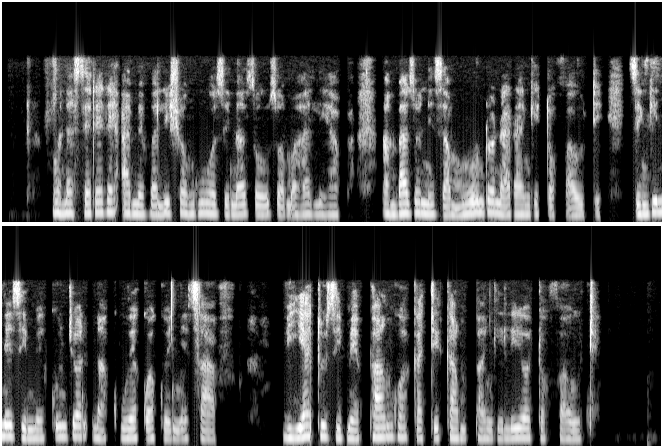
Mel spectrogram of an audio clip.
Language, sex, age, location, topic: Swahili, female, 36-49, Nairobi, finance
